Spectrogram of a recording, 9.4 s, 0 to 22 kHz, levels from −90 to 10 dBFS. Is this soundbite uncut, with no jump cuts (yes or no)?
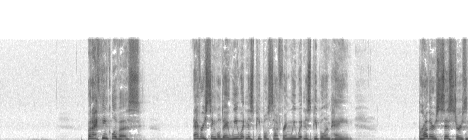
no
